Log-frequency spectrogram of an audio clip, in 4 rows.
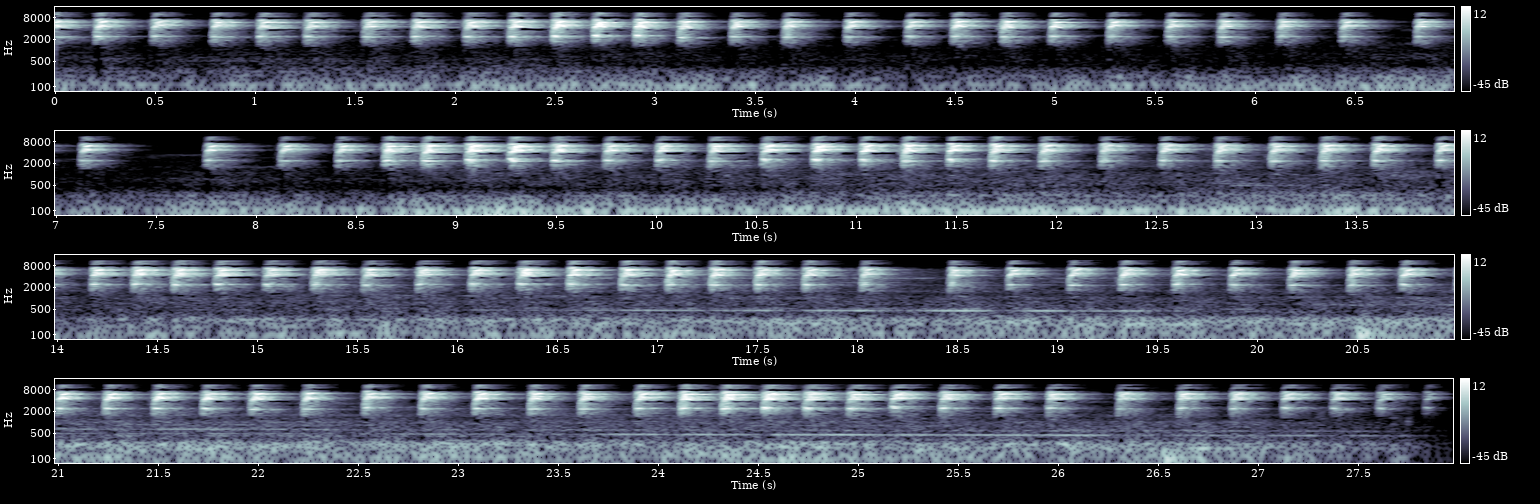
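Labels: A blackbird chirps constantly. 0.0 - 28.0

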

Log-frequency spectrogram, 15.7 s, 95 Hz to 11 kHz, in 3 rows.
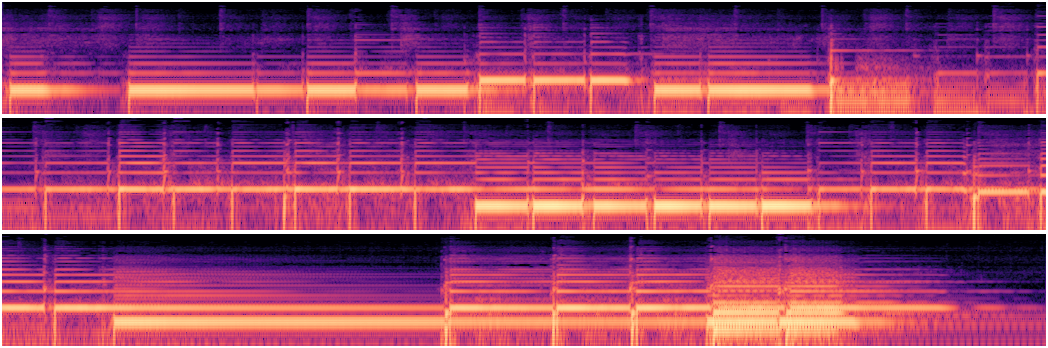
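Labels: A quiet rustling sound occurs in the background. 0.0 - 11.0
A guitar plays a melodic tune. 0.0 - 15.7

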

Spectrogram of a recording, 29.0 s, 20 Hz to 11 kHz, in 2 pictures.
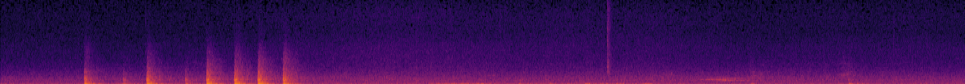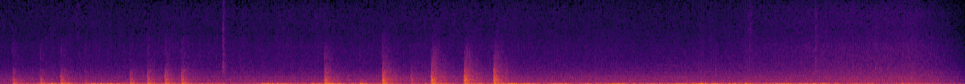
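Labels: White noise. 0.0 - 1.1
A person hitting something with a hammer multiple times in a consistent rhythm. 1.1 - 4.6
White noise. 4.7 - 14.7
A person hitting something with a hammer multiple times in a consistent rhythm. 14.7 - 17.5
White noise. 17.6 - 18.9
A person hitting something with a hammer multiple times in a consistent rhythm. 19.0 - 22.4
White noise. 22.5 - 29.0

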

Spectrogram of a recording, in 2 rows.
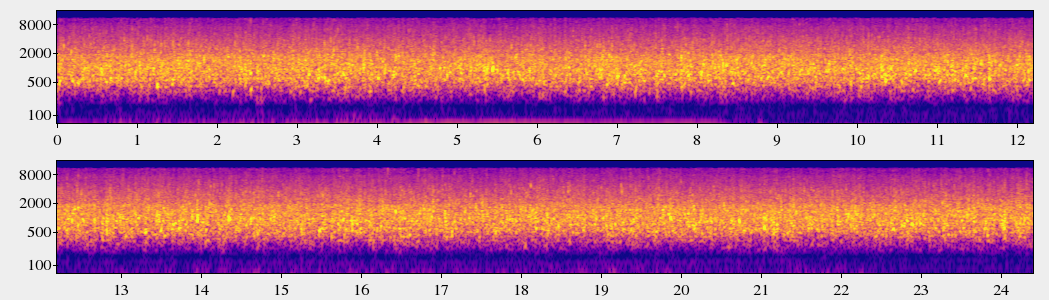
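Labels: A rhythmic loud sound of water flowing outdoors. 0.0 - 24.4

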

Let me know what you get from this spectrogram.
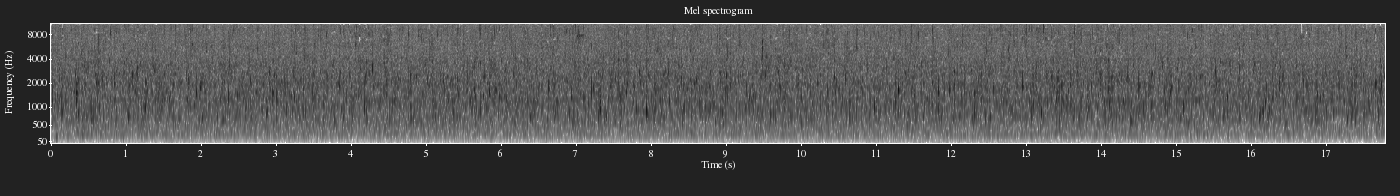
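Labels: A constant faint static noise of water echoes in the background. 0.0 - 17.8
Loud trickling and running water from a stream. 0.0 - 17.8

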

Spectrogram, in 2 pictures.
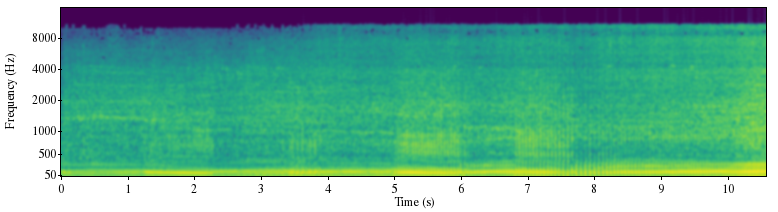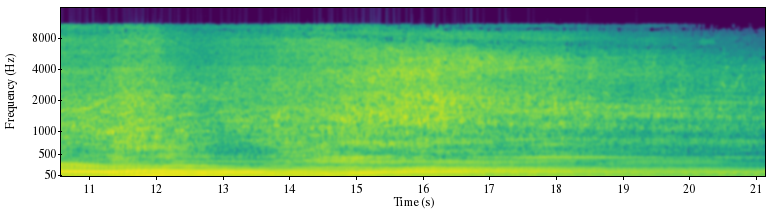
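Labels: A rattling enduro motorbike engine passes by outdoors. 0.0 - 21.1

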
